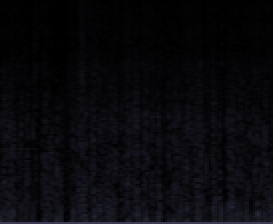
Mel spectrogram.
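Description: Near silence: only a faint, even noise floor.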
